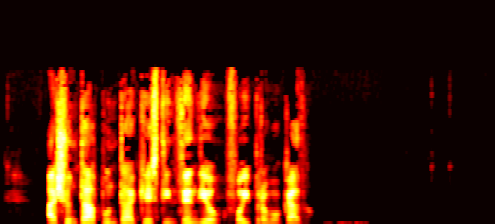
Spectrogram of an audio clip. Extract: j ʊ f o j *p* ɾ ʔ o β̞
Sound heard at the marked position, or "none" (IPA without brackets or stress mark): p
